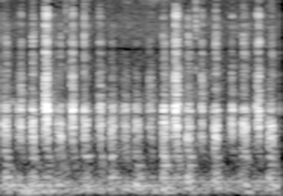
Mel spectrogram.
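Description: A coin scraping the coating off a paper scratch-off lottery ticket in rapid, short, even strokes, faint and papery. The coating is tough going for the coin.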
